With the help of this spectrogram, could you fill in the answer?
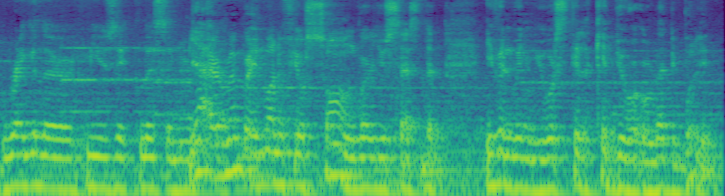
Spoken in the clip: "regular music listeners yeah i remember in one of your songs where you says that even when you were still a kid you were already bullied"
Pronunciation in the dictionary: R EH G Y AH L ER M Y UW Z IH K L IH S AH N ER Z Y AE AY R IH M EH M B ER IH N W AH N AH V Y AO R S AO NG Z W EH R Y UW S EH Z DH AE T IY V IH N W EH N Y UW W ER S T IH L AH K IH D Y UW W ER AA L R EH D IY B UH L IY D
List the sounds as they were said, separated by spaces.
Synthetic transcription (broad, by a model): R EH G Y L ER M Y UW Z IH K L IH S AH N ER Y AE AY R IH M EH M B ER IH N W AH N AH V Y AO R S AO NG W EH R Y UW S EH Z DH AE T IY V IH N W EH N Y UW W ER S T IH L K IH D Y UW W ER AA L R EH D IY B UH L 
